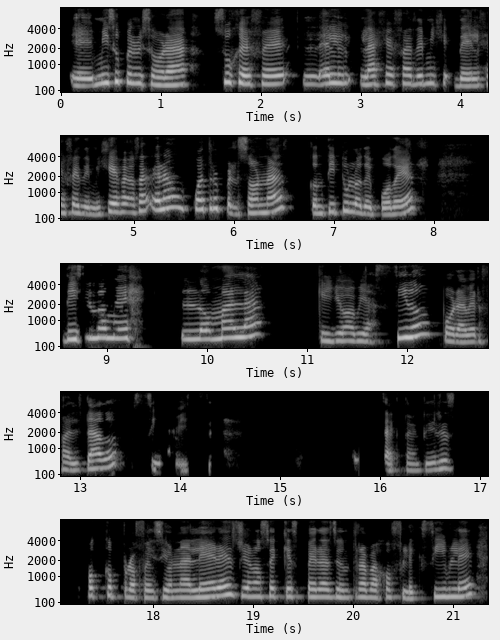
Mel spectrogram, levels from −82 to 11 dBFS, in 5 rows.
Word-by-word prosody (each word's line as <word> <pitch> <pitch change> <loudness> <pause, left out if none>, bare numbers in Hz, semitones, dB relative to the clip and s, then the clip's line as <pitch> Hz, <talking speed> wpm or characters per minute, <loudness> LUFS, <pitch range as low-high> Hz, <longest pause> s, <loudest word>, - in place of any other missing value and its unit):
Eh, 205 0 +4
mi 285 +3 +3
supervisora, 250 -7 +2 0.2
su 305 -2 +1
jefe, 255 -1 +3
el 260 +3 0
la 245 +1 +1
jefa 265 0 -2
de 255 0 -1
mi 270 0 -3
jef 250 +1 -8
del 205 0 0
jefe, 235 +1 -2
de 200 -2 -2
mi 190 +1 -4
jefa. 255 +2 +2
O - - -3
sea, 285 - +1
eran 345 +5 +5 0.2
4 345 +2 +2
personas, 235 - 0 0.2
con 220 -1 -3
título 255 -2 -2
de 200 -2 0
poder, 205 - -1 0.7
diciéndome 305 +3 +3 0.5
lo 275 0 +1
mala 320 +5 +4 0.6
que 230 -2 -3
yo 230 +1 -1
había 220 -2 -3
sido, 315 +12 +4 0.2
por 215 -2 0
haber 205 +1 -2
faltado, 235 - -1
sin 395 - -9 0.2
avisar. 375 - -17 1.7
Exactamente 195 0 -7
Eres 235 +2 -4 0.6
poco 255 0 -2
profesional, 215 -1 -1
eres 260 +6 +4
yo 255 -1 +1
no 240 0 -2
sé 240 0 -3
qué 245 - -1
esperas 230 -1 -1
de 230 - 0
un 215 - -7
trabajo 220 -1 -2
flexible, 235 +6 -1
240 Hz, 145 wpm, -23 LUFS, 215-275 Hz, 1.7 s, eran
